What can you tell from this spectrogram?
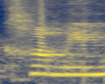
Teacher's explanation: i've got another word [Music] a different one [Music] okay so the word common has two syllables the stress is on the first syllable it's on cup yes uh the first sound is the uh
